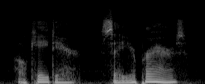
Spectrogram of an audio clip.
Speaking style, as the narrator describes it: Kara's mother said ever so softly

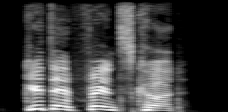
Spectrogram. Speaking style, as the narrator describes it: He barked back

